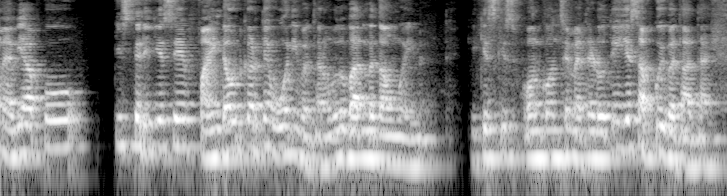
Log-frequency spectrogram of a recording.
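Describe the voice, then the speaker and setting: A man's voice: a little high, roomy sound, recorded from a distance. A man teaching a maths lesson, asking the class questions and answering them himself.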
